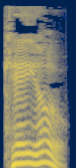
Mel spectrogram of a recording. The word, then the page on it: kayo: British English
